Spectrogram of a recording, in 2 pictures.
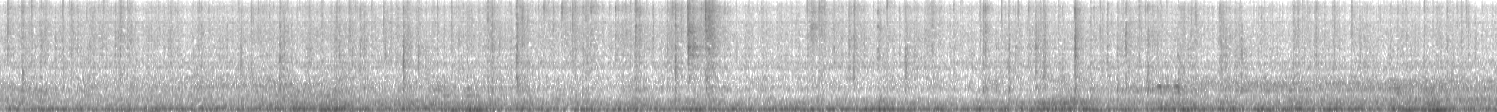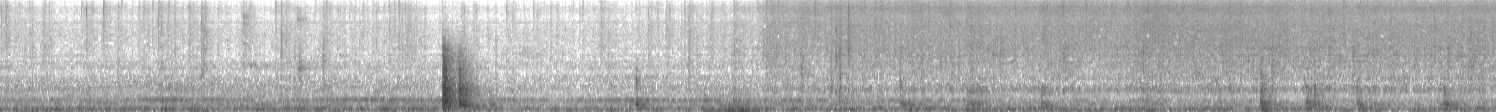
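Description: Egg fried rice sizzling in a hot frying pan, stirred and scraped with a spatula. There is one sharp knock about two-thirds of the way in, and after it the sizzling turns louder and hissier.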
